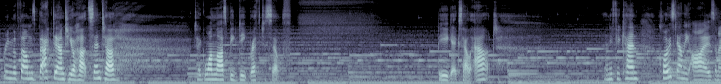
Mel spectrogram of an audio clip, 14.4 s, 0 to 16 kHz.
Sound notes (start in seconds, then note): 2.3 exhales; 5.9 inhales; 9.9 exhales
